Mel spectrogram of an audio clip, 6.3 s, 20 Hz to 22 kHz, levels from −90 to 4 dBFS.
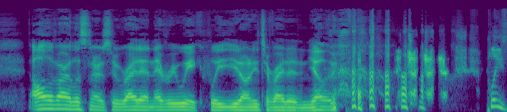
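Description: After "write it in yellow", at 4.38 s, a call bitrate drop sets in to the end: the speech turns coarse and rough, consistent with the encoder falling from roughly 64 to 17 kbps.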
